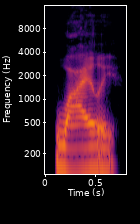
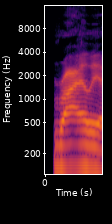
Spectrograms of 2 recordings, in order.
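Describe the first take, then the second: First: The name begins with a W sound. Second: The name begins with an R sound. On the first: The speaker calls it wrong. "I kept saying Wiley" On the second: The speaker calls it right. "Or like Riley"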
